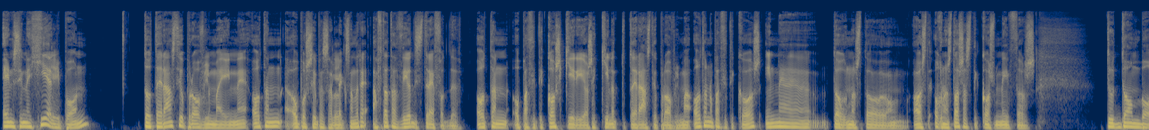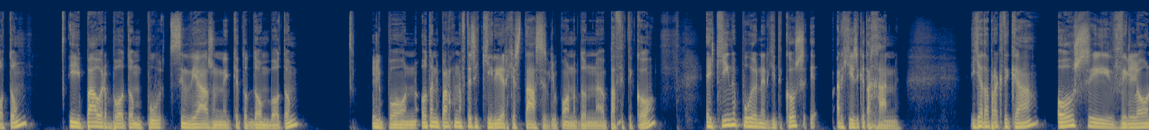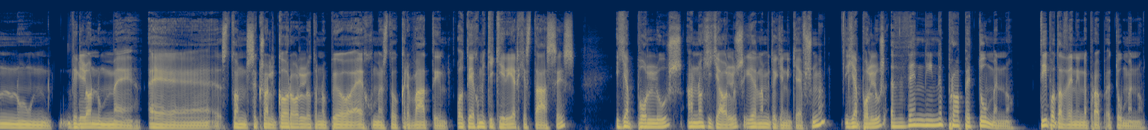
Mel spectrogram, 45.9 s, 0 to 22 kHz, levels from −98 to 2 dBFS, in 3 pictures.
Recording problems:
none

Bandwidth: 15 kHz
